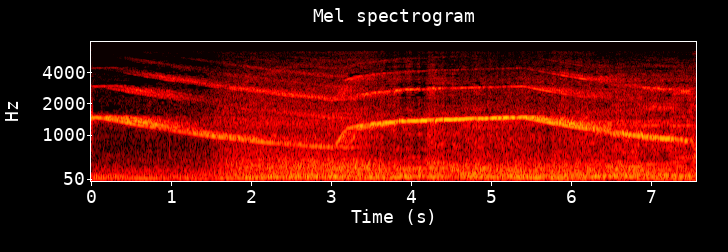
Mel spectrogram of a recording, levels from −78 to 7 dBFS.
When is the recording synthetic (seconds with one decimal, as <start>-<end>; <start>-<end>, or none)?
3.7-4.6; 6.3-7.6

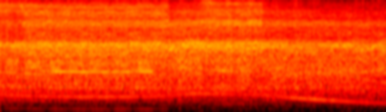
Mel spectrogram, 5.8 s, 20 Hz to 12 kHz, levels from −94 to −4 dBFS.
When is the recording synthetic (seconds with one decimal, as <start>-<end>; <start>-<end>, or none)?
none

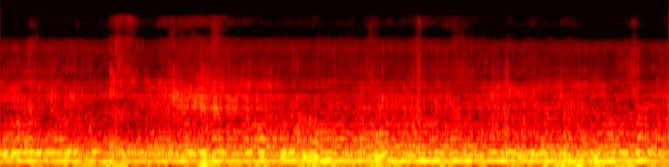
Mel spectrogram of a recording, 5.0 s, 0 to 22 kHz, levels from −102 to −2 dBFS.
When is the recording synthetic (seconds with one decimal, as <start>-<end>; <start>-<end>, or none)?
0.0-5.0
